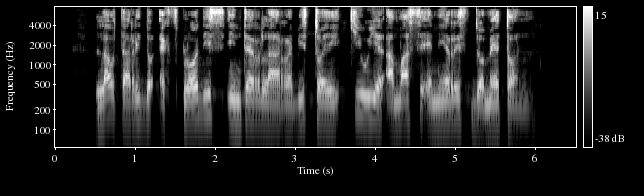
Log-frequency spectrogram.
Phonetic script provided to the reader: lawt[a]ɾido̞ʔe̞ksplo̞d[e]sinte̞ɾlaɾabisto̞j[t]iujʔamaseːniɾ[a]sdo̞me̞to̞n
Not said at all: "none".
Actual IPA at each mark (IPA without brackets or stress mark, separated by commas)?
a, i, k, i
